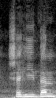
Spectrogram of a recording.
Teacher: حلق کا وہ حصہ جو سینے کی طرف ہے، وہاں سے آنے والا ہا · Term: سینے والا ہا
